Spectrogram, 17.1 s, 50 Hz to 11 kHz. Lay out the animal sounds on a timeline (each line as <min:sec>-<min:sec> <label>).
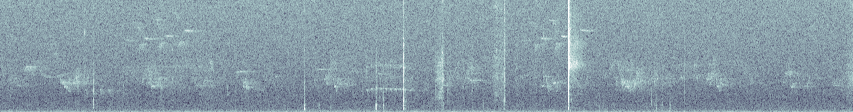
0:00.0-0:17.1 Red-eyed Vireo (Vireo olivaceus)
0:00.4-0:01.8 Eastern Wood-Pewee (Contopus virens)
0:01.5-0:02.8 American Robin (Turdus migratorius)
0:02.4-0:04.0 Blackburnian Warbler (Setophaga fusca)
0:07.2-0:08.4 American Robin (Turdus migratorius)
0:10.4-0:11.9 Blackburnian Warbler (Setophaga fusca)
